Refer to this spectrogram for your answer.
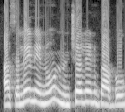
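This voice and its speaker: A woman's voice: high-pitched, steady tone, normal speed, muffled recording, close to an everyday voice. A woman voicing a playful, teasing young wife in an audio story. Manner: teasing, pouty. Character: playful pregnant young wife, mock-sulky.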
